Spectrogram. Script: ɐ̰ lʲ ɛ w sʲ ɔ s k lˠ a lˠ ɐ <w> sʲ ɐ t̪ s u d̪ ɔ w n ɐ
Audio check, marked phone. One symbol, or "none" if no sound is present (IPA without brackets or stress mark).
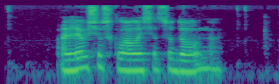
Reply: none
